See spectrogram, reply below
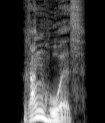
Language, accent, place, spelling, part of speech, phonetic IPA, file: German, Germany, Berlin, ranghohes, adjective, [ˈʁaŋˌhoːəs], De-ranghohes.ogg
- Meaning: strong/mixed nominative/accusative neuter singular of ranghoch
